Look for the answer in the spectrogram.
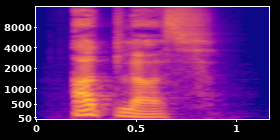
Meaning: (noun) 1. atlas (bound collection of maps) 2. atlas (bound collection of tables, illustrations on any subject) 3. atlas (figure of a man used as a column) 4. atlas (uppermost vertebra of the neck)
- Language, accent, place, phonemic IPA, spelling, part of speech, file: German, Germany, Berlin, /ˈatlas/, Atlas, noun / proper noun, De-Atlas.ogg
